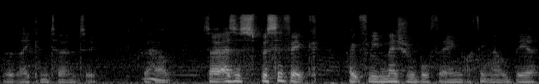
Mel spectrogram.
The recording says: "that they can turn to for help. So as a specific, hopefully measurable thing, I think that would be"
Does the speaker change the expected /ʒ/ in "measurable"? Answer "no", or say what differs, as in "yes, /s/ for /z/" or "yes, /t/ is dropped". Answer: no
